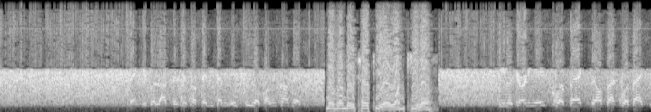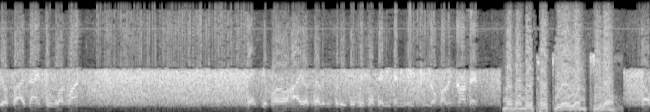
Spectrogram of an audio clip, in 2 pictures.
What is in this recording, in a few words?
USB 28MHz; ARRL10M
